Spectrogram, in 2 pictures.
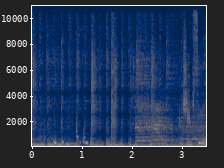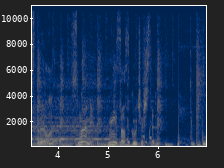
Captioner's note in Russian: шлепок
